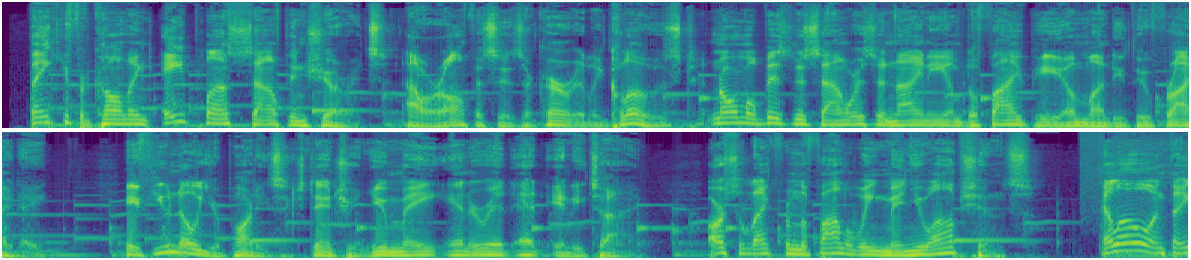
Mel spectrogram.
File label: Phone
